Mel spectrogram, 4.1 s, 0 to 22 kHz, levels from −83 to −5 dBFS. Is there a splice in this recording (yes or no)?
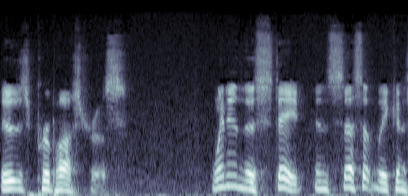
yes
